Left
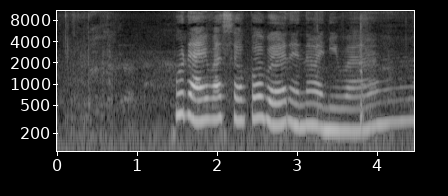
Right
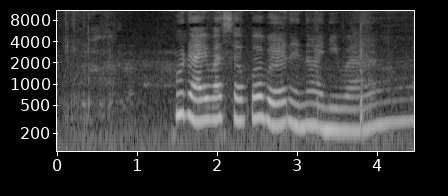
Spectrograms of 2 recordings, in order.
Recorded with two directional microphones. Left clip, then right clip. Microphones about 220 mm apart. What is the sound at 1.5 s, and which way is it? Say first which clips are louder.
Speech: left 1 dB; 15° left (ahead or behind).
